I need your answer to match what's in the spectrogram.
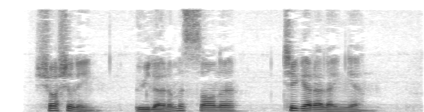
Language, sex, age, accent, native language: Uzbek, male, 19-29, Samarqand, Uzbek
